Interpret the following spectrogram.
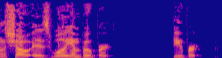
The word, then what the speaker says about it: Buppert: Buppert? Buppert.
